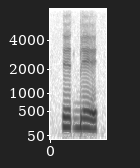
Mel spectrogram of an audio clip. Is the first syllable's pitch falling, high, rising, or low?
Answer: low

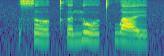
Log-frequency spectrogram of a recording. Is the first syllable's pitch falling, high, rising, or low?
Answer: rising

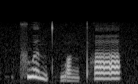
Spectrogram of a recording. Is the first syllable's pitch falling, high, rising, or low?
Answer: falling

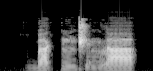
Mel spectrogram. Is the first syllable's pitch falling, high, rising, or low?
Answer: high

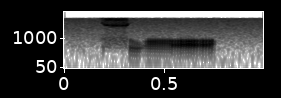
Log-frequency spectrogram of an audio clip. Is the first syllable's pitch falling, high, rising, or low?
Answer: low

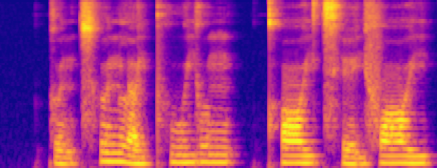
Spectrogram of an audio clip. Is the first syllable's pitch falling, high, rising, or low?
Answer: low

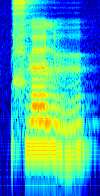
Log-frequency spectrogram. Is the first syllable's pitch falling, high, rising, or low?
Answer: high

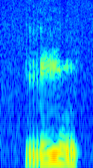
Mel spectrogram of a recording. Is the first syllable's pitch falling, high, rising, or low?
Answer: falling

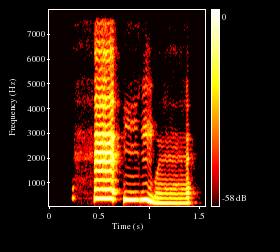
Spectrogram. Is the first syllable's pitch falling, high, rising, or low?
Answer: high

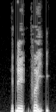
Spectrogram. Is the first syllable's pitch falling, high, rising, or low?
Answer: low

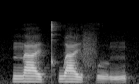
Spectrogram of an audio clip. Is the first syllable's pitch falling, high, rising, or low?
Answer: falling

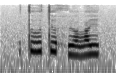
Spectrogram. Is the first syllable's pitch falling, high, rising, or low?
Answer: high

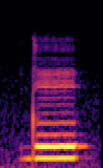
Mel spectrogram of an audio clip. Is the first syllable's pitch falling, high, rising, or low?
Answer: high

